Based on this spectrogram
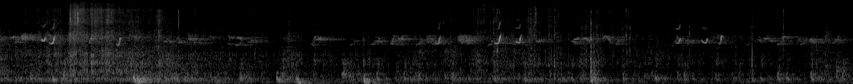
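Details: Chickens peep continuously in a high, shrill chorus, with a few louder chirps, some rustling bursts, and low thumps in the background.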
